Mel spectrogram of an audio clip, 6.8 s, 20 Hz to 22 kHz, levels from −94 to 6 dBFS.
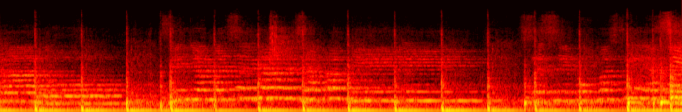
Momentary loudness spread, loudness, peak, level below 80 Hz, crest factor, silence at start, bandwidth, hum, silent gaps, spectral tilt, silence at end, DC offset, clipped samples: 4 LU; -33 LUFS; -12 dBFS; -34 dBFS; 18 dB; 0 s; 11.5 kHz; none; none; -7.5 dB/octave; 0 s; under 0.1%; under 0.1%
